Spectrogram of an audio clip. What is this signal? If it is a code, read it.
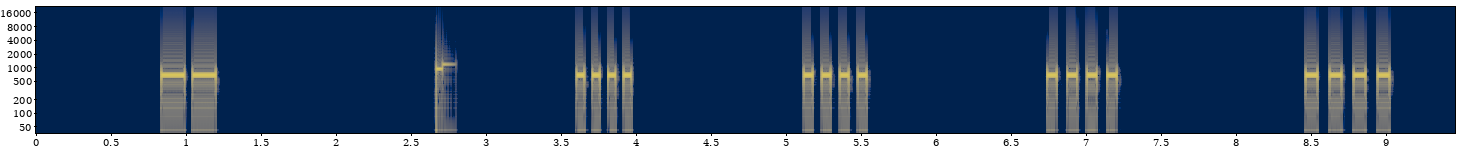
Morse code, heard as a keyed tone, about 20 wpm, spaced as for 6 wpm, 700 Hz. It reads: M HHHH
